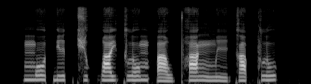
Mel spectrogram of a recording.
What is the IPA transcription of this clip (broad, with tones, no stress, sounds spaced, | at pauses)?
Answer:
m oː˥˩ t̚ j i˦˥ t̚ t͡ɕ u˦˥ k̚ w a˥˩ j k l o˥˩ m ʔ a˨˩ w pʰ a˥˩ ŋ m iː˨˩ k a˦˥ p̚ k l u˥˩ k̚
